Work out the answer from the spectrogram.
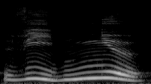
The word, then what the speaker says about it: vigneron: Le vigneron. Dans vigneron, on entend bien le son ñ.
